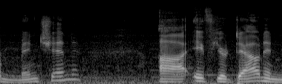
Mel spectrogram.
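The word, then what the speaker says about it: München: you're down in like Munchin, uh Menchin, I've always been pronouncing the U a little bit too much. It's more mention.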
